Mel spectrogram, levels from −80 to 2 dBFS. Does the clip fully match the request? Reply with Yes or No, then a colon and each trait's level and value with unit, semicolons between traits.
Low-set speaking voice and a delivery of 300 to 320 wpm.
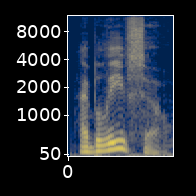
No: low, 130 Hz; fast, 225 wpm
